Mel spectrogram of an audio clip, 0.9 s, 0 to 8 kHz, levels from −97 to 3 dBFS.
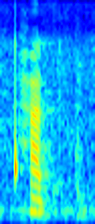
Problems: constant background noise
